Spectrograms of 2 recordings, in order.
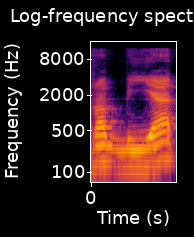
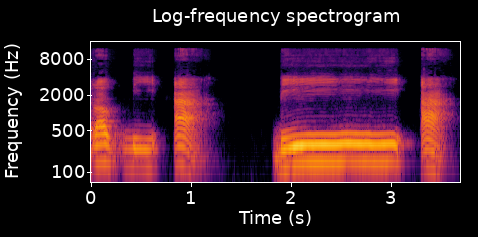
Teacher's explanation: Mad jaiz munfasil. Rabbi a ya ingat hamzahnya harus jelas jangan rbi ya. Bukan rabbiya tapi rabbia bi a.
